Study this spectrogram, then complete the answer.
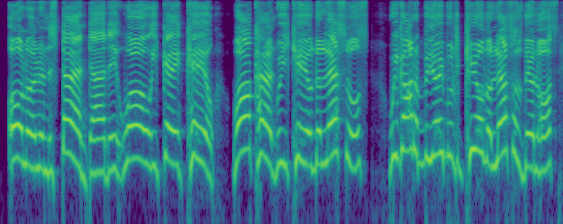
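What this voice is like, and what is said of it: Inbred South Carolina son character voice. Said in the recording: “like this weird, like inbred South Carolina son ... just your impression of Holden McNeely”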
